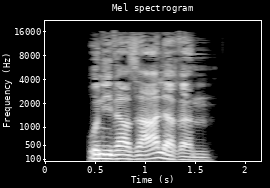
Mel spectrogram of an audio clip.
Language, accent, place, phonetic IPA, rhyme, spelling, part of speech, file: German, Germany, Berlin, [univɛʁˈzaːləʁəm], -aːləʁəm, universalerem, adjective, De-universalerem.ogg
- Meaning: strong dative masculine/neuter singular comparative degree of universal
